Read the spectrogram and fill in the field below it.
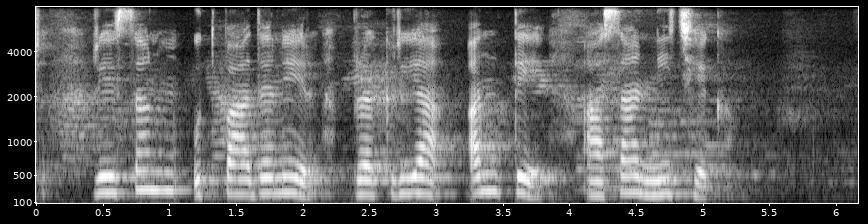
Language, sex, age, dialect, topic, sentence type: Magahi, female, 18-24, Northeastern/Surjapuri, agriculture, statement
